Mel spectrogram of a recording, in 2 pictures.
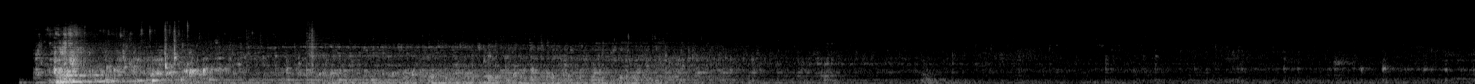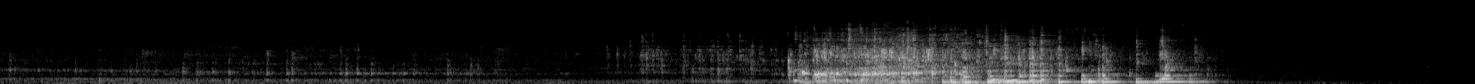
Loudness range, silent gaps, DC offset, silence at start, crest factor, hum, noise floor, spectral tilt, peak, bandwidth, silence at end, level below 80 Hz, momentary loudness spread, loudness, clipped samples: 20 LU; none; under 0.1%; 0.35 s; 22 dB; none; -76 dBFS; -9 dB/octave; -6 dBFS; 7 kHz; 2.6 s; -40 dBFS; 26 LU; -23 LUFS; under 0.1%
